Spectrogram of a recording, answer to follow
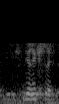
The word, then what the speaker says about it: Dirichlet: So how would the French pronounce it? Dirichlet.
